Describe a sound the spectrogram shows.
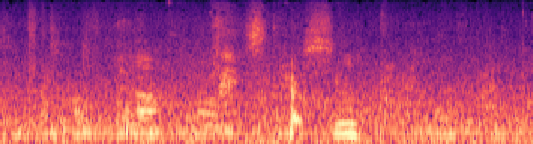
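A man talks nearby.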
